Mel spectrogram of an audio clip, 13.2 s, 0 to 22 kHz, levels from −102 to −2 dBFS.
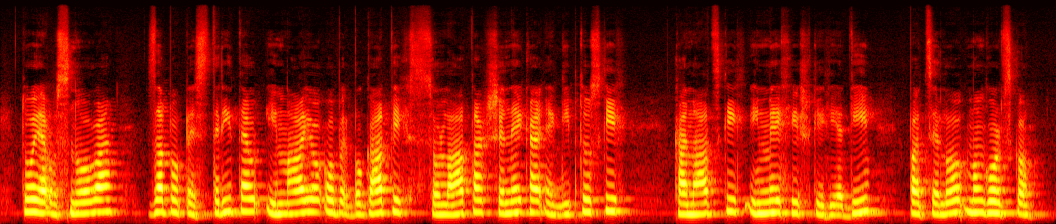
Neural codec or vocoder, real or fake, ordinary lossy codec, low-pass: codec, 44.1 kHz, 7.8 kbps, Pupu-Codec; fake; none; 19.8 kHz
